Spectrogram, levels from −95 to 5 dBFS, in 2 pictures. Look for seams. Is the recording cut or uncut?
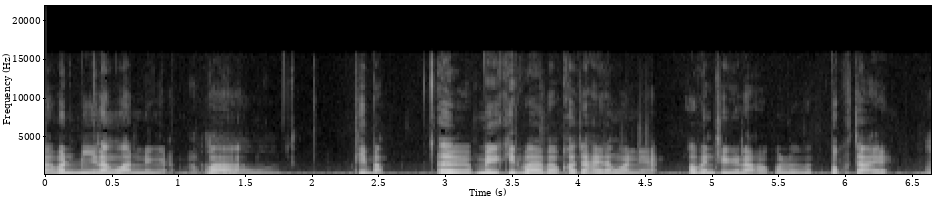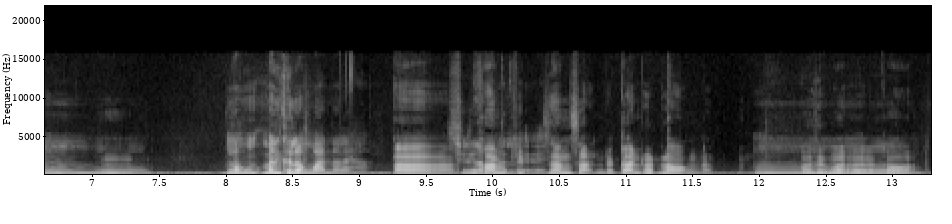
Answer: uncut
